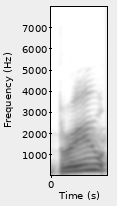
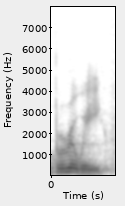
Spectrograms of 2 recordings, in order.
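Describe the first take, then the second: First: The word is said as one syllable. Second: The word is said as two syllables. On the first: "We're going to have two options" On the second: "We're going to have two options"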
